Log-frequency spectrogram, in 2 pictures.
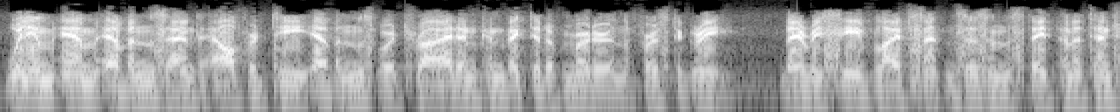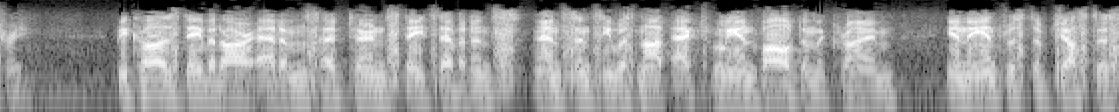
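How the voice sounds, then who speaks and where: A man with an American accent announcing in a formal, measured 1950s radio style. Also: on the low side, steady tone, slight background noise. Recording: dull vintage radio recording with music.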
